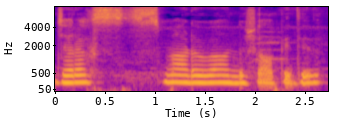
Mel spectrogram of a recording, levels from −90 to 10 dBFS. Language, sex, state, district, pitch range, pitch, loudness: Kannada, female, Karnataka, Bidar, 210-220 Hz, 215 Hz, -11 LUFS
